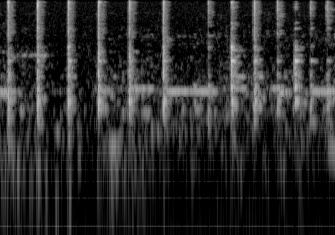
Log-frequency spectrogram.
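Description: Steel-on-steel taps, about two or three a second and coming faster near the end, each with a short metallic ring: light hammer blows on the kingpin as it is worked into the steering knuckle of a truck front axle.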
